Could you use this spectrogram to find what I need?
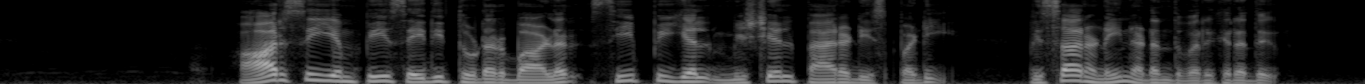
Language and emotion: Tamil, neutral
